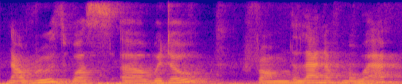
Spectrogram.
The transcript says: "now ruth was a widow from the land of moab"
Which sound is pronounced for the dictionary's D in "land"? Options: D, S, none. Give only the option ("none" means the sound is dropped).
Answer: D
